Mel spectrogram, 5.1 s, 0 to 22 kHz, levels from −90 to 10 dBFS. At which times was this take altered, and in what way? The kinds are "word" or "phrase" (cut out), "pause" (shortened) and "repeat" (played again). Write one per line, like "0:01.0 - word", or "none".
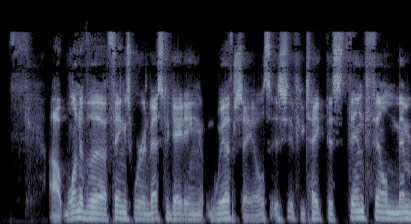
0:02.9 - word
0:03.8 - word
